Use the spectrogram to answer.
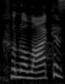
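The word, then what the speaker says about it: Kounalakis: governor Elena I'm going to say it right kunalakis did I get it all right he's welcome lieutenant governor good morning everyone I'm Eleni kunalakis I'm the lieutenant governor of the great state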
